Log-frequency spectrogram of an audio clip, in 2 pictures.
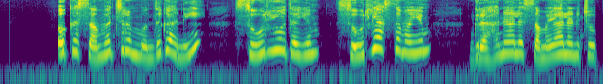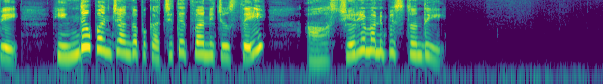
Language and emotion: Telugu, surprised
